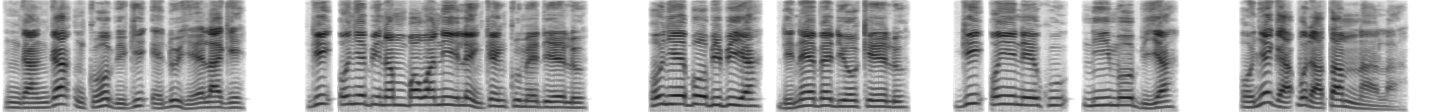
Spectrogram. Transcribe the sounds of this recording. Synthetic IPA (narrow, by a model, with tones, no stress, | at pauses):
ŋ̩˨ɡa˨ŋ̩˨ɡa˦ŋ̩˨ko˨˦bi˨ɡɪ˦ʔe˨du˦ɦje˨˦la˦ɡɪ˦ | ɡɪ˦o˦ɲe˦bi˦na˨ŋ͡m̩˦ɡ͡ba˦wa˦niː˦le˦ŋ̩˨ke˦ŋ̩˦˨ku˦me˦dɪ˨e˦lu˦ | o˦ɲe˦e˦bo˦bi˦bi˦ja˦dɪ˨ne˦be˦dɪ˨o˦ke˦e˦lu˦ | ɡɪ˦o˦ɲe˦ne˦kʷu˦ni˦m˦o˦bi˨ja˦ | o˦ɲe˦ɡa˨a˨k͡pʊ˦da˨ta˦m̩˦na̰˨la̰˨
